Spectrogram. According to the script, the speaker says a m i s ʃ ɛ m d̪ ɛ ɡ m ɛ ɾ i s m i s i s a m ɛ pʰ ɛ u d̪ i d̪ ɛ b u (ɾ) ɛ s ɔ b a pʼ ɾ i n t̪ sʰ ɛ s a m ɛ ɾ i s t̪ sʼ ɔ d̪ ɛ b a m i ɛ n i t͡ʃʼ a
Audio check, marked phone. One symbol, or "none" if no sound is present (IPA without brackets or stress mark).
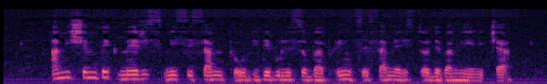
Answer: l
